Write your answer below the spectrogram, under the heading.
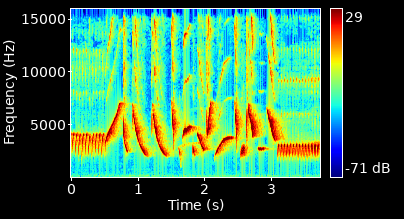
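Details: Canary in energetic, full song with special melodic turns, a song said to make other canaries answer at once: a buzzy pulsed trill, then rapid high swooping slurred notes, closing with another steady pulsed trill.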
